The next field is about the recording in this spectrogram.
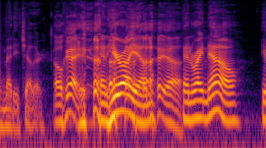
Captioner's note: laughs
